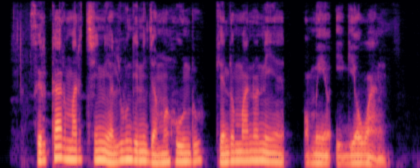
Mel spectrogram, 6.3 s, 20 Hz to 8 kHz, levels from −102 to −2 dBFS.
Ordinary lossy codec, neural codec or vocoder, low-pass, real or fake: none; codec, 16 kHz, 16 kbps, FreqCodec, larger model; none; fake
